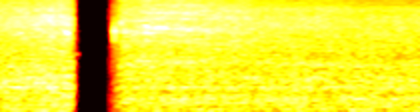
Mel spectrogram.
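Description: Steady rushing wind and rolling noise on the camera microphone of a rider moving on an electric unicycle, broken by a brief cut to silence about half a second in.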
